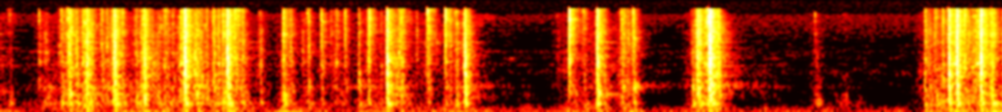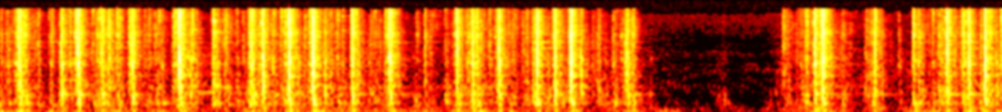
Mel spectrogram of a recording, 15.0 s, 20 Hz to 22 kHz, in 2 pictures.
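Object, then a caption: Metal manual typewriter. Fingertips type on the round keys of a green metal Underwood Olivetti Lettera 22 portable manual typewriter with paper in the carriage. Rapid, bright, dry clacks come in dense bursts, broken by short pauses and a few isolated strikes.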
